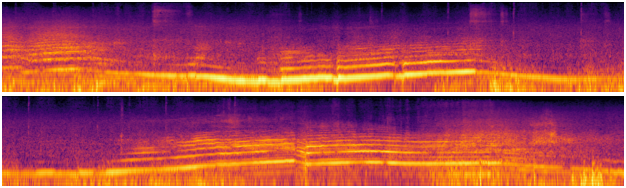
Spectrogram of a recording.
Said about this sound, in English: Chapping a kit car going around the track.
